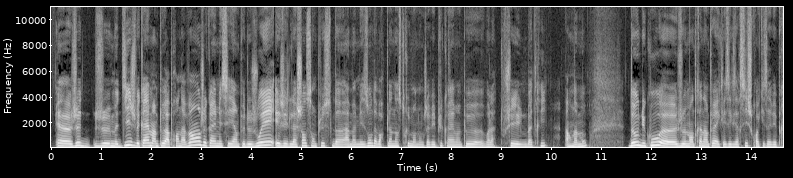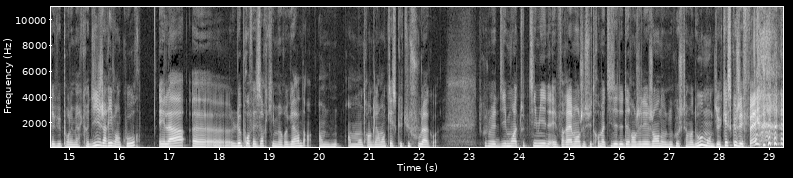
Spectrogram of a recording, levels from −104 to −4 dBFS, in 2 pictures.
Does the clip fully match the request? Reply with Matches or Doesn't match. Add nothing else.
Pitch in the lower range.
Doesn't match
